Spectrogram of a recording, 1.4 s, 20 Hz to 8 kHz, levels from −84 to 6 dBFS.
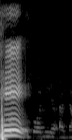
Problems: background sounds at intervals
